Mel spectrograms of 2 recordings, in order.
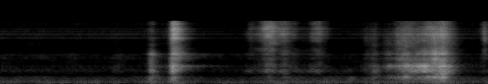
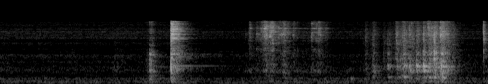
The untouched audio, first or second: second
